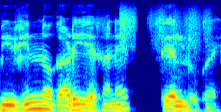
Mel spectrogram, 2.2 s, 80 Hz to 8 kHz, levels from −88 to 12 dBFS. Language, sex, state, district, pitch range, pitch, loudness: Bengali, male, West Bengal, Dakshin Dinajpur, 125-150 Hz, 135 Hz, -18 LUFS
